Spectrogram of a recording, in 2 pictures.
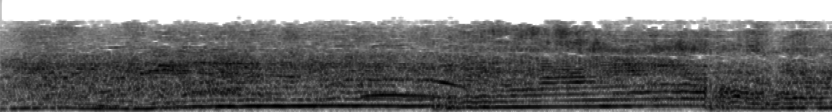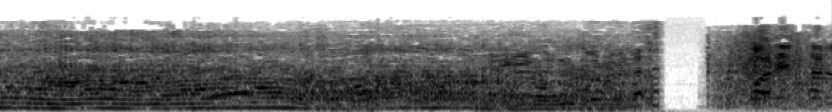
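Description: A rally car engine roars from inside the car, its pitch climbing and dropping repeatedly as it shifts through gears. The sound breaks off for an instant near the end.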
